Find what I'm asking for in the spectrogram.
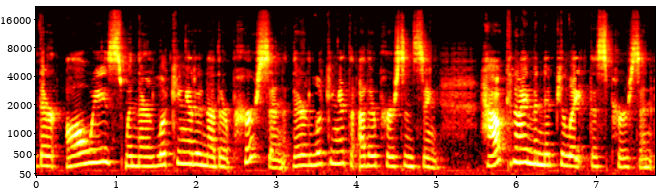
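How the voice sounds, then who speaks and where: A woman hosting a self-help video, talking to the camera in a casual, earnest way that sometimes drops to a soft whisper. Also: a little high.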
